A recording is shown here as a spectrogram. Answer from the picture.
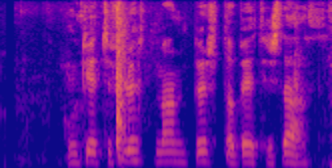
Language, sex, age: Icelandic, other, 14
